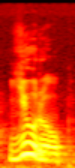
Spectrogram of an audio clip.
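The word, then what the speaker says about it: Europe: क्या आ रहा है, यूरोप। यूरोप का ई है वाउल, लेकिन प्रोनाउंसिएशन कैसे आ रहा है, व्यंजन के बेस पे आ रहा है।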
